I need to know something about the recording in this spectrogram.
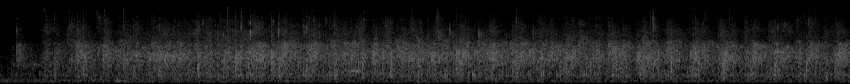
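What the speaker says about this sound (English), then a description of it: "now I would like you to please share your appreciation through a vigorous applause" Sustained vigorous applause from a large audience at a community college Arts & Sciences commencement ceremony, dense even clapping continuing for several seconds, heard at a distance in a large hall.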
